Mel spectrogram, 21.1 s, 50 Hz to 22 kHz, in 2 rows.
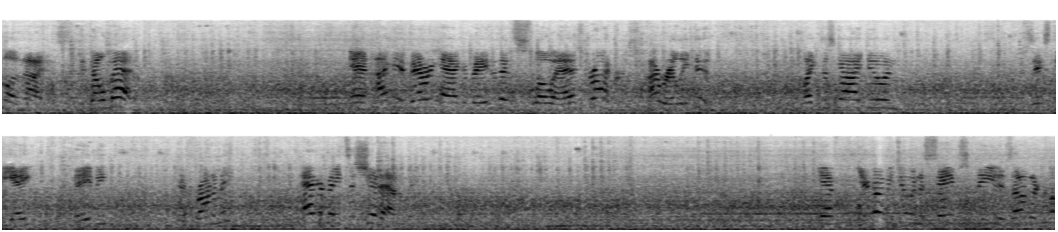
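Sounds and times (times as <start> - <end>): road and engine noise in cab: 0.0 - 21.0.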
